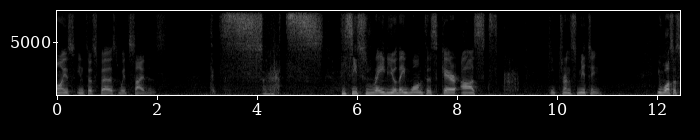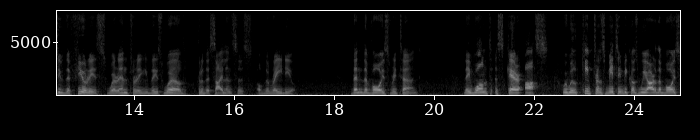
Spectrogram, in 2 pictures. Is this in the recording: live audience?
yes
